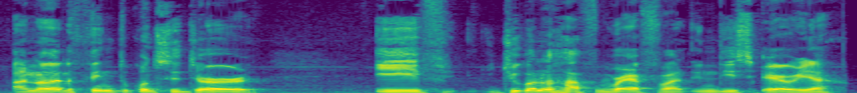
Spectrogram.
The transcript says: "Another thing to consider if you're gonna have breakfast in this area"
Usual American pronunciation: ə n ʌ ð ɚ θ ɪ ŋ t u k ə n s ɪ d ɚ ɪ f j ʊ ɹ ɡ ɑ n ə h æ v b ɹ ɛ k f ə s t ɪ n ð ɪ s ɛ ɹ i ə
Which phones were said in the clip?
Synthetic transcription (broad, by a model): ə n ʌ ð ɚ θ ɪ ŋ t u k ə n s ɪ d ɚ ɪ f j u ɡ ɑ n ə h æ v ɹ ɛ f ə t ɪ n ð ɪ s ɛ ɹ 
